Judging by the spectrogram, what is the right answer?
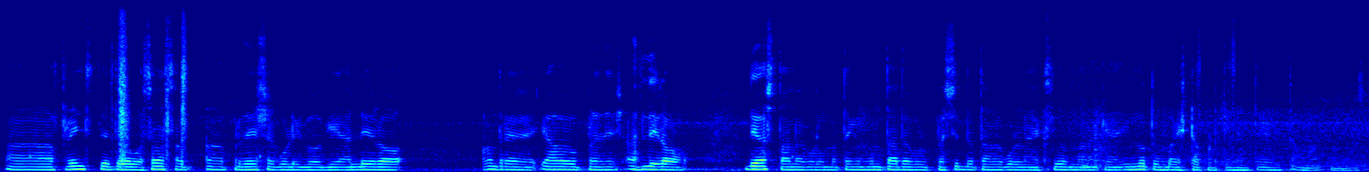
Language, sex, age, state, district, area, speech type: Kannada, male, 60+, Karnataka, Tumkur, rural, spontaneous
